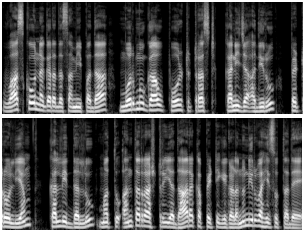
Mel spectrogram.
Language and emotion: Kannada, neutral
